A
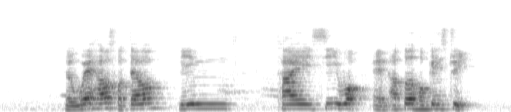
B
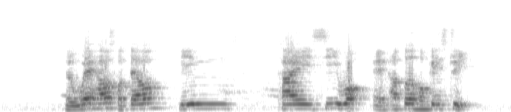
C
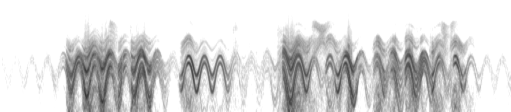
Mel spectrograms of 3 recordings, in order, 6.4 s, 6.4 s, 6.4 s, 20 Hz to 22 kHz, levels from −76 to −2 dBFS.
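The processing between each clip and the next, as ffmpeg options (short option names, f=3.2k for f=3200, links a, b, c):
-af "flanger=delay=8.8:depth=7.7:regen=-50:speed=0.39:shape=sinusoidal,volume=24dB,asoftclip=hard,volume=-24dB"
-af "dynaudnorm=f=290:g=3:m=8dB,aeval=exprs='val(0)*sin(2*PI*1800*n/s+1800*0.4/5.1*sin(2*PI*5.1*n/s))':c=same,volume=6.5dB"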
